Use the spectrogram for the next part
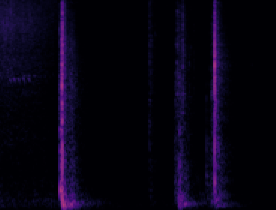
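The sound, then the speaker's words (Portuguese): A car's driver door shuts with a solid thunk, followed a moment later by two softer thuds in quick succession, with no voices. “Abrindo a porta do motorista, eu dei uma última olhada ao redor antes de me acomodar no banco.”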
